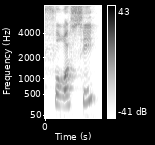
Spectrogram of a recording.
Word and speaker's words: FOSSEE: force f4 double sw we can pronounce it at fossee so free or liberal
